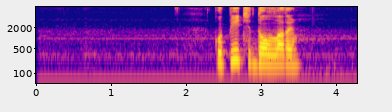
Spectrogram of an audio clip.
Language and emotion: Russian, neutral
